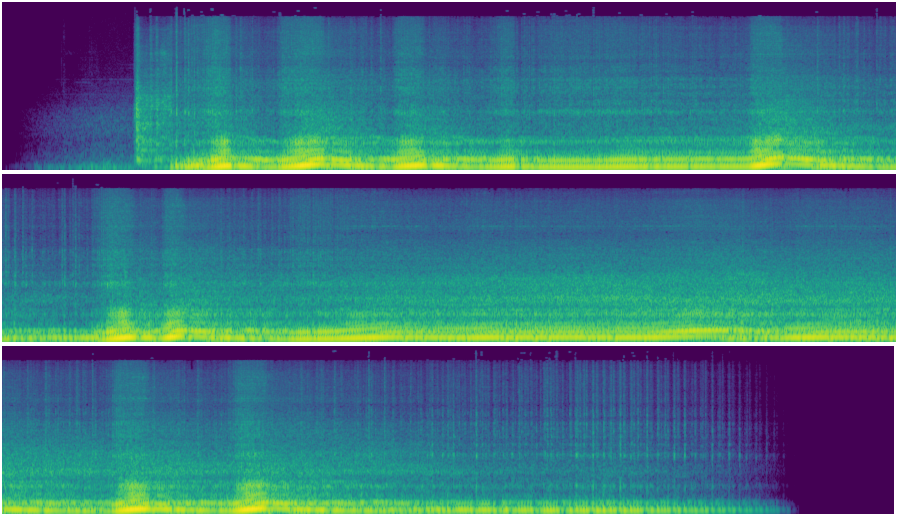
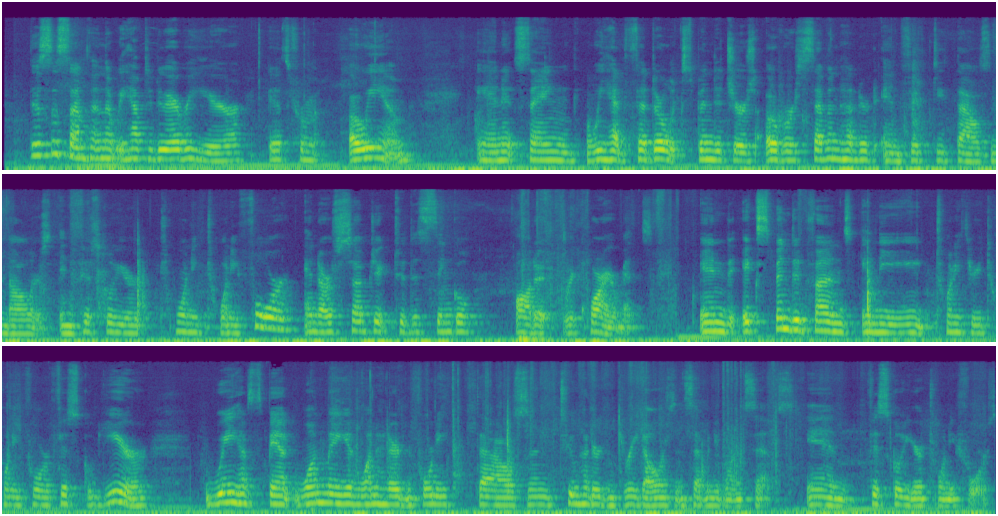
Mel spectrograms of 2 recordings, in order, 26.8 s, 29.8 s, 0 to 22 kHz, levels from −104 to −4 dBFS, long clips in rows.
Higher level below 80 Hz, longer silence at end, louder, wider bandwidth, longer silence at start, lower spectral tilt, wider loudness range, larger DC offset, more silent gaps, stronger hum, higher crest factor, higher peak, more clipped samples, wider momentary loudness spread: first, -20 dBFS vs -34 dBFS; first, 1.6 s vs 0 s; first, -18 LUFS vs -24 LUFS; second, 11 kHz vs 15.5 kHz; first, 1.3 s vs 0 s; first, -8.5 dB/octave vs -6 dB/octave; first, 9 LU vs 4 LU; neither; neither; neither; second, 16 dB vs 22 dB; about the same, 0 dBFS vs 0 dBFS; neither; about the same, 12 LU vs 10 LU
